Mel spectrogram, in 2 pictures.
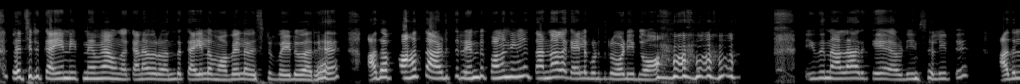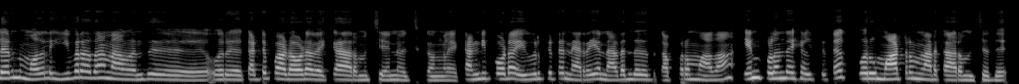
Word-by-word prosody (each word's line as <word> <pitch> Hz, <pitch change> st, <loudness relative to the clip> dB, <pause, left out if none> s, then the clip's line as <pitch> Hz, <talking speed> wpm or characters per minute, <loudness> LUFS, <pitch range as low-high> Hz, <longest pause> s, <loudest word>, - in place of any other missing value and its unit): வச்சுட்டு 360 Hz, +4 st, +2 dB
கைய 270 Hz, 0 st, +7 dB
நீட்னமே, 275 Hz, -1 st, +1 dB
அவுங்க 255 Hz, -3 st, 0 dB
கணவர் 245 Hz, +1 st, +1 dB
வந்து 245 Hz, +2 st, -3 dB
கையில 240 Hz, +2 st, +4 dB
மொபைல 240 Hz, +3 st, +1 dB
வச்சுட்டு 255 Hz, +4 st, -5 dB
போயிடுவாரு. 225 Hz, +4 st, +2 dB, 0.5 s
அதை 330 Hz, +4 st, +5 dB, 0.2 s
பாத்து 335 Hz, +5 st, +6 dB
அடுத்து 295 Hz, +6 st, -1 dB
2 325 Hz, +4 st, +4 dB
குழந்தைங்களும் 345 Hz, +2 st, +3 dB
தன்னால 320 Hz, +4 st, +5 dB
கைல 265 Hz, +1 st, +1 dB
குடுத்துட்டு 265 Hz, -2 st, -3 dB
ஓடிடுவோம். 245 Hz, +4 st, 0 dB, 1.5 s
"இது 285 Hz, +2 st, -4 dB
நல்லாருக்கே" 270 Hz, -1 st, +1 dB
அப்பிடின்னு 250 Hz, +5 st, -4 dB
சொல்லிட்டு, 265 Hz, +6 st, -6 dB, 0.4 s
அதுலேருந்து 285 Hz, +2 st, +1 dB
மொதல்ல 260 Hz, +3 st, -2 dB
இவர 310 Hz, +3 st, +1 dB
தான் 300 Hz, -1 st, 0 dB
நான் 240 Hz, -2 st, -1 dB
வந்து 240 Hz, +2 st, -4 dB, 0.6 s
ஒரு 225 Hz, 0 st, -3 dB, 0.2 s
கட்டுப்பாடோட 240 Hz, -1 st, +1 dB
வைக்க 215 Hz, +2 st, -6 dB
ஆரம்பிச்சேன்னு 205 Hz, 0 st, -6 dB
வச்சுக்கோங்களேன்! 190 Hz, -1 st, -9 dB
கண்டிப்போட 255 Hz, +2 st, -1 dB
இவருகிட்ட 260 Hz, +3 st, -6 dB
நிறைய 220 Hz, +4 st, -2 dB
நடந்ததுக்கு 225 Hz, -1 st, -3 dB
அப்பறமா 235 Hz, 0 st, -4 dB
தான், 230 Hz, +8 st, -3 dB, 0.2 s
என் 310 Hz, 0 st, +4 dB
குழந்தைகள்கிட்ட 265 Hz, -3 st, -2 dB, 0.3 s
ஒரு 265 Hz, 0 st, +3 dB
மாற்றம் 250 Hz, +1 st, +3 dB
நடக்க 220 Hz, -1 st, -2 dB
ஆரம்பிச்சது. 200 Hz, -1 st, -5 dB
250 Hz, 135 wpm, -24 LUFS, 225-275 Hz, 1.5 s, கைய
